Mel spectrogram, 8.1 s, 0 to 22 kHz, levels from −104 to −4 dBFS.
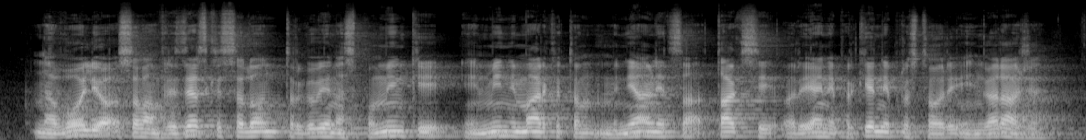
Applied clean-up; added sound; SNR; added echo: none; none; none; none.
